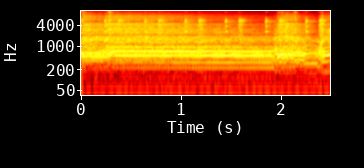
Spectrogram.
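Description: Electric guitar letting a chord ring out for about a second and a half in a blues shuffle, then starting a new phrase near the end.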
